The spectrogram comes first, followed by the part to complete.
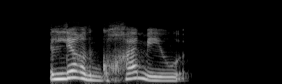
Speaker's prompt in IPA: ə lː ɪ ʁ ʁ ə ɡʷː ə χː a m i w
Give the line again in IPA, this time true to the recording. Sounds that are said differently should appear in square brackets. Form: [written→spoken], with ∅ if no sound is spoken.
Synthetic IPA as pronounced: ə lː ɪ ʁ [ʁ→ð] ə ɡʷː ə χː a m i w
